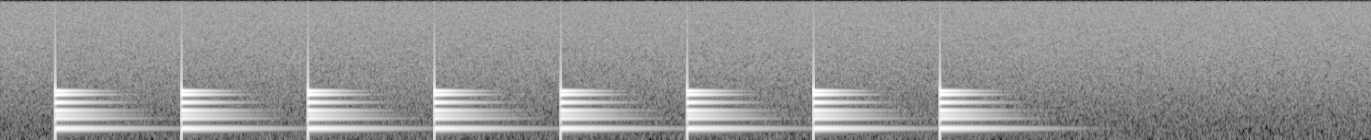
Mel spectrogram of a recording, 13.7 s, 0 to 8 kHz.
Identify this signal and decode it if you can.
Clock strike, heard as a bell. 8. Eight o'clock.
